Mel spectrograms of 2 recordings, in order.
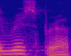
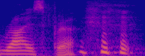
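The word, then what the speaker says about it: Riseborough: uh Andrea risborough um I keep want to say rbra but I was pronouncing it wrong risborough um yeah it's a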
